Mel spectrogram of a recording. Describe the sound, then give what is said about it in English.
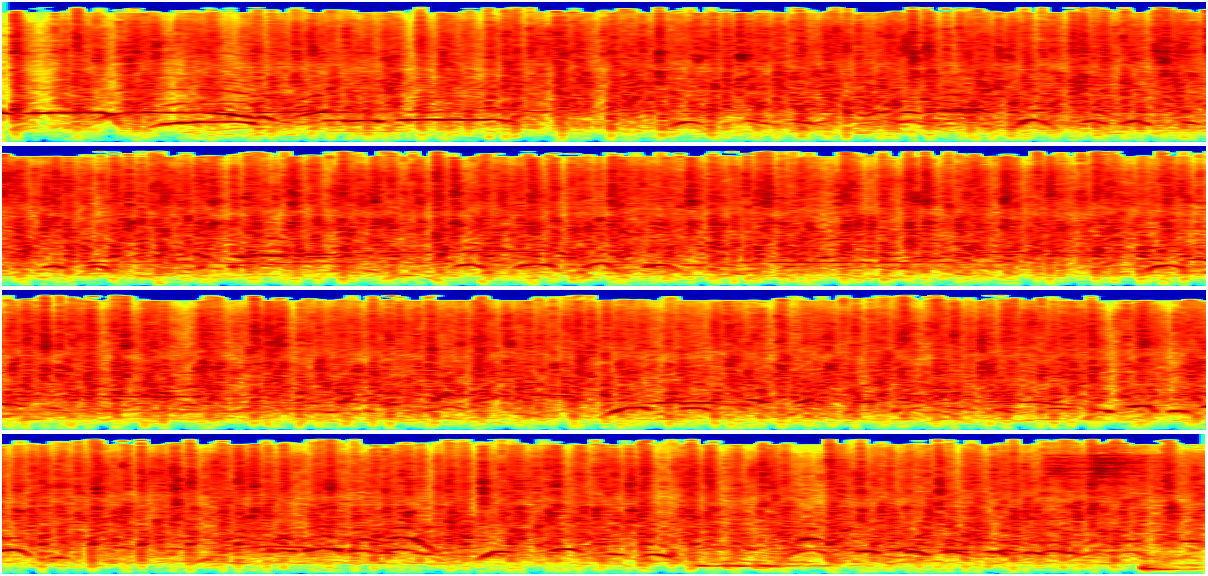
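A church audience clapping for the Lord: loud, continuous, dense applause lasting over twenty seconds, with voices calling out over the clapping throughout. “We're going to clap unto the Lord. Amen. Give a clap of”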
